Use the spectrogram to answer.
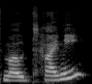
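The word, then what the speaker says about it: mottainai: It's called, I think it's how you pronounce it is motaini.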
